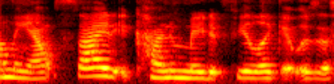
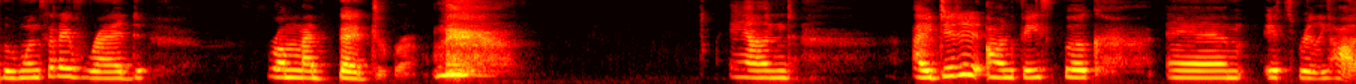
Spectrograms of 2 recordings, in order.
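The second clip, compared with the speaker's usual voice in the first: out of breath, breathing heavily. Speaker in a hot room talks about reading on facebook, breathing hard. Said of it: "That's why I'm breathing hard".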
